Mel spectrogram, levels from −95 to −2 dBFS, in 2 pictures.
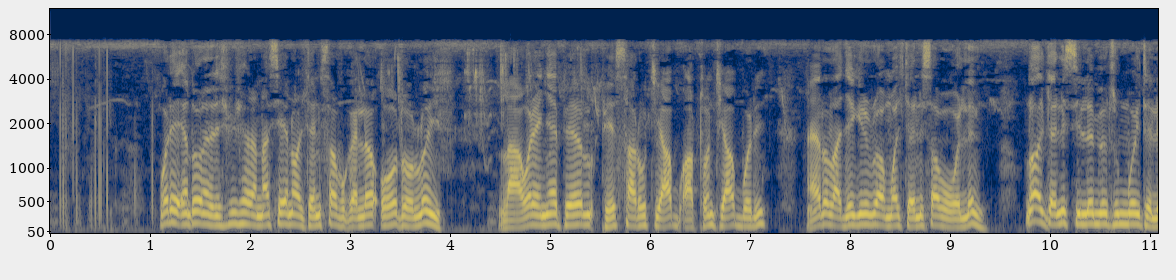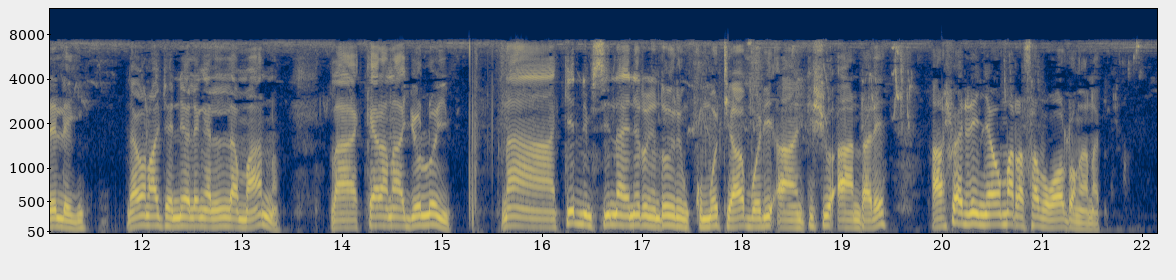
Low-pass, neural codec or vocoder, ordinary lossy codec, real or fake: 7.2 kHz; none; AAC, 48 kbps; real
